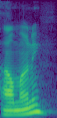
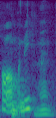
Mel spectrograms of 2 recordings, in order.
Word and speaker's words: Almoni: Next up, we have Almoni, representing technology. Did I pronounce that right? You did. Close enough, Almoni.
